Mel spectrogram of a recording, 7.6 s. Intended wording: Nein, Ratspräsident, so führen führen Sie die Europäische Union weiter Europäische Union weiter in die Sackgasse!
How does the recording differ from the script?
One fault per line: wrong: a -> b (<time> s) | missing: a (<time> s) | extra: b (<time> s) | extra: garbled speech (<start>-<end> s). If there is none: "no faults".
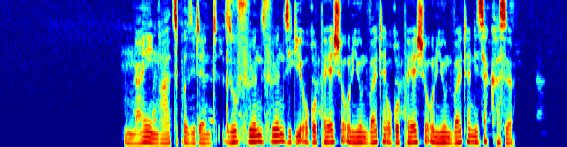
no faults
